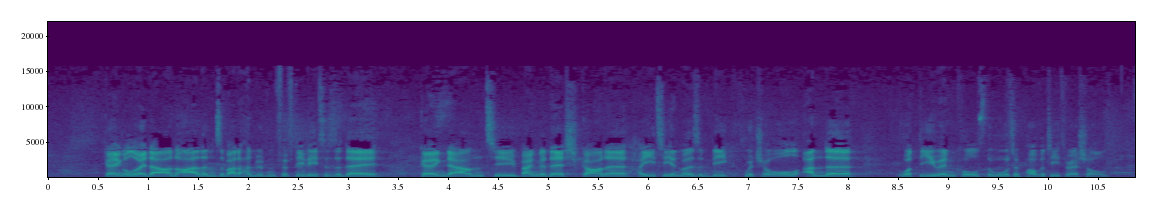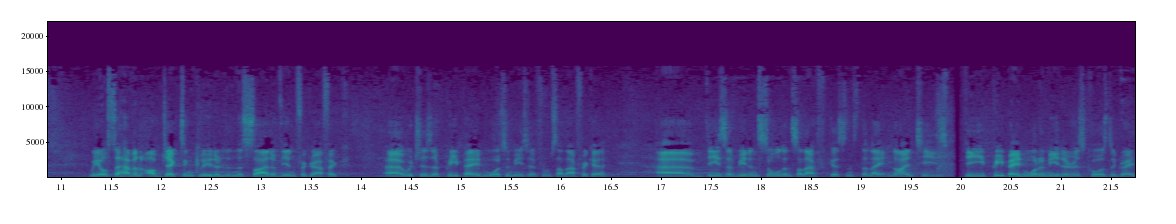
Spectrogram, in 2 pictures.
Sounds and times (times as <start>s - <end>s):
Speech: 0.0s - 21.7s.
